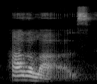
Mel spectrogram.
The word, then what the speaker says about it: Hagalaz: Hagalaz.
